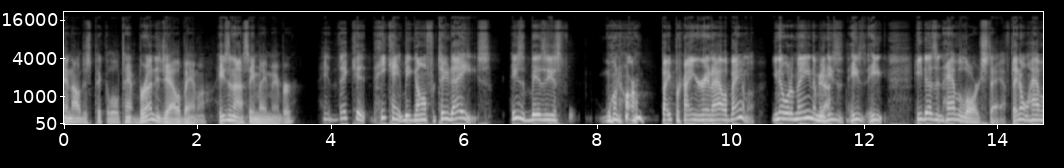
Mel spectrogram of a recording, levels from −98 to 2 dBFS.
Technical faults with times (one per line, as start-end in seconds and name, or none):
0.00-14.69 imaging from linear upsampling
